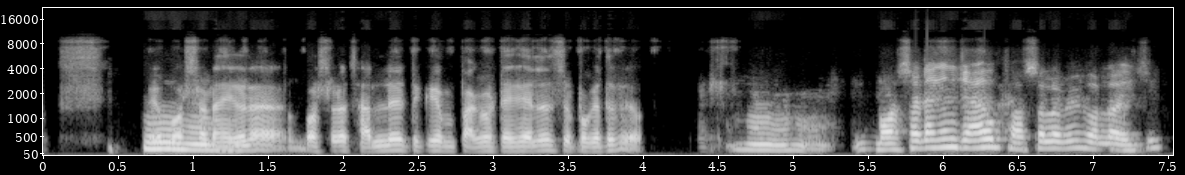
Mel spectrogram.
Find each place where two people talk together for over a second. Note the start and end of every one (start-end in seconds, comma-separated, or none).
none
